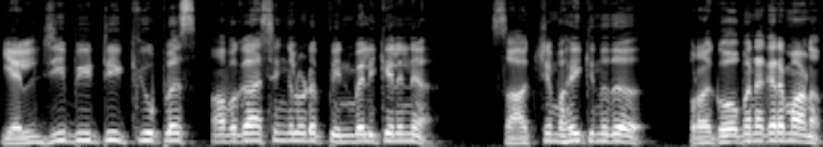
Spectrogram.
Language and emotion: Malayalam, angry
